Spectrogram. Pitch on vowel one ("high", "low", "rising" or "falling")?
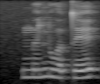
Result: rising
